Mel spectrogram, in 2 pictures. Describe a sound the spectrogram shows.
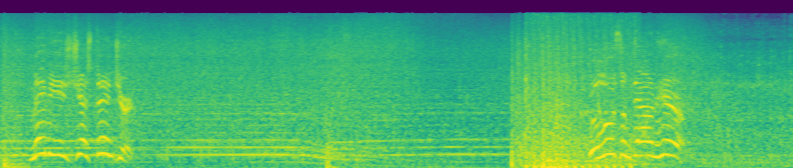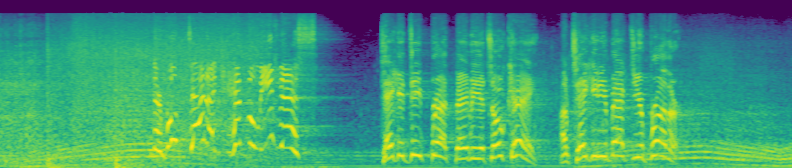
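Water sprays and hisses behind a speeding jet ski.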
